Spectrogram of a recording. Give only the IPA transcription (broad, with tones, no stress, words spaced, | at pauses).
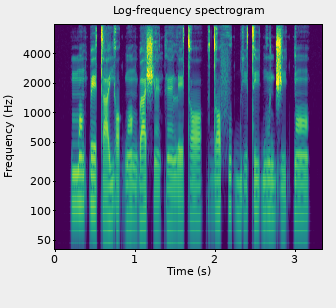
mɔ̃˦k͡pe˦˨ta˨˦ jɔ˦ɡ͡bɔ̃˦ɡ͡ba˦˨ ʃɛ̃˨kɛ̃˧le˧tɔ˦ | dɔ˦fu˦ ɡ͡bi˧ti˦ɡũ˦ d͡ʒi˧ k͡pɔ̃˦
